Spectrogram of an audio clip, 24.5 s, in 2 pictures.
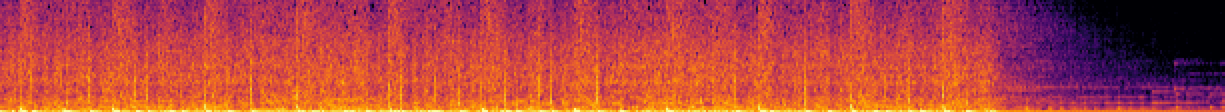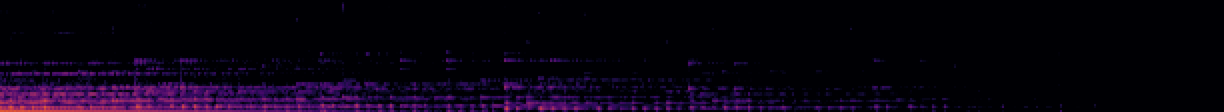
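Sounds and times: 
metal music: 0.0 - 17.2.

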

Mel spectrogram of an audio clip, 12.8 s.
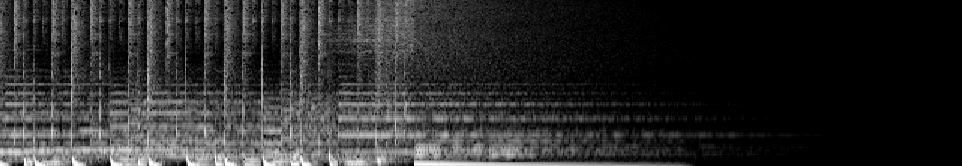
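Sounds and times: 
luxury style house background music: 0.0 - 9.2.

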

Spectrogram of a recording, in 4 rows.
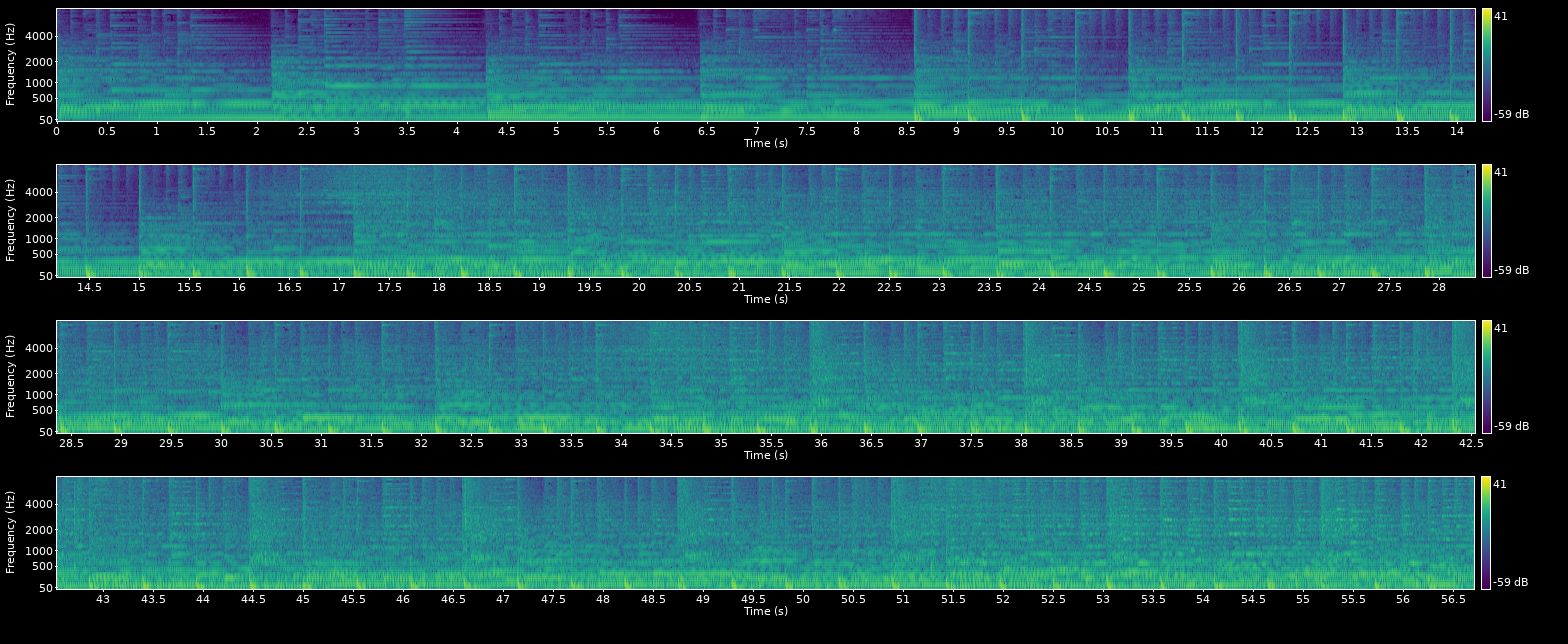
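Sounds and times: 
acoustic guitar: 0.0 - 56.7.

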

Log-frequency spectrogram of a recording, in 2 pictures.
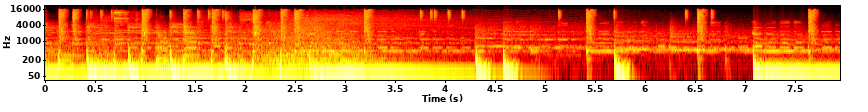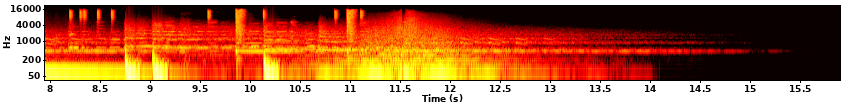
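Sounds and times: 
intense trap drums: 0.0 - 11.3
epic hip hop beat background music: 0.0 - 13.5.

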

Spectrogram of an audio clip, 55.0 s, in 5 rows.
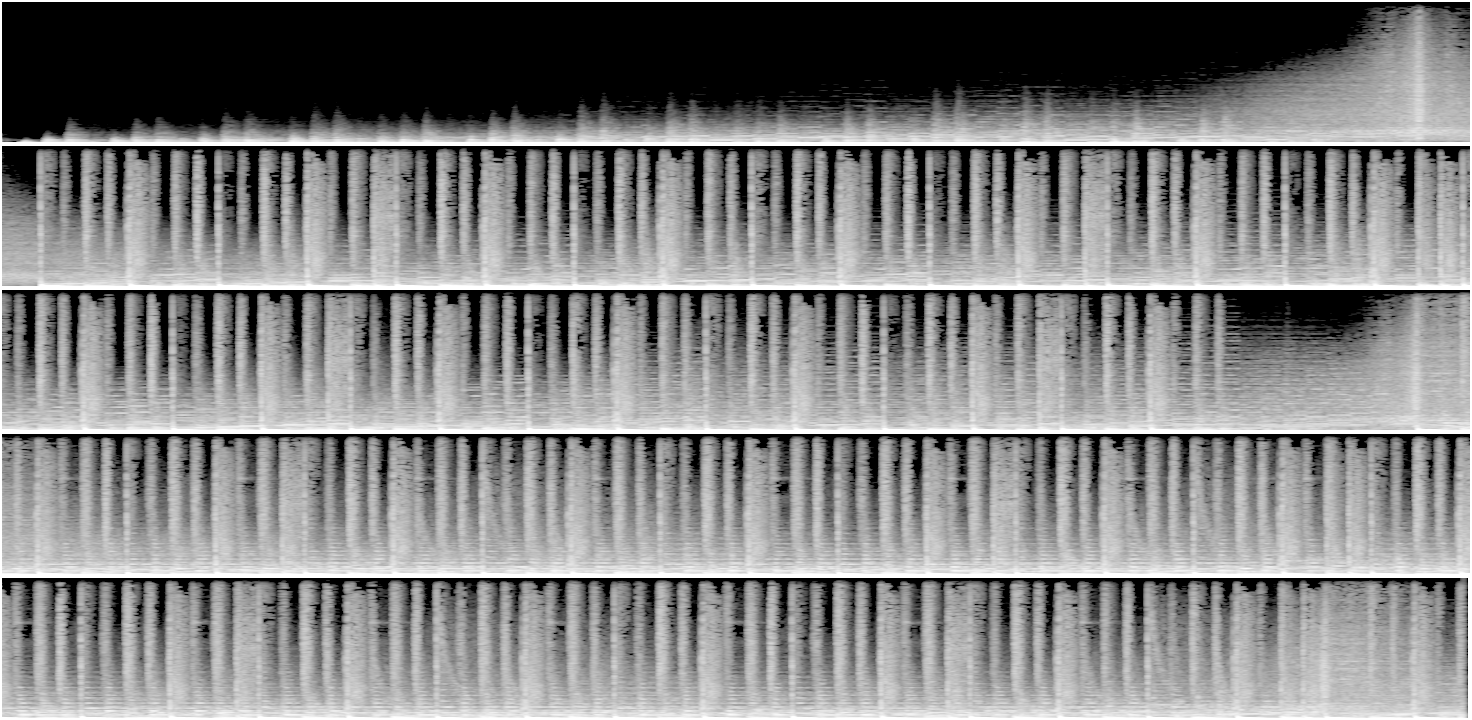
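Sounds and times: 
midnight synthwave music: 0.0 - 55.0.

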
